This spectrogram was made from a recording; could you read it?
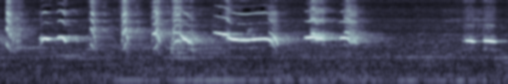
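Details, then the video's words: Oriental magpie-robin pouring out a song of clear, high whistles and short chirping notes, some long slurred phrases, against a soft low hum. "Suara kacer_kicau mania yang sllu bunyi gak mau berhenti."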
